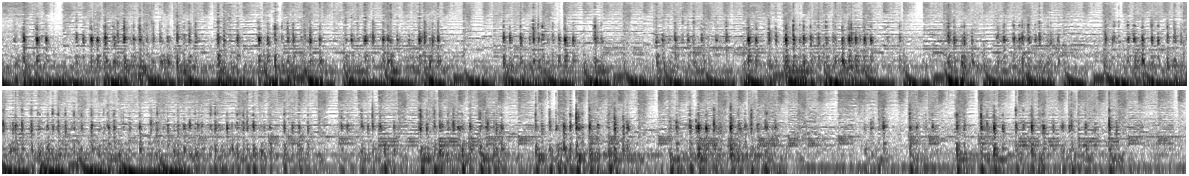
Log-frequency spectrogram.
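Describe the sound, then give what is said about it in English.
Rapid, continuous clacking of keys on a computer keyboard as someone types out a tweet, fairly loud, with irregular bursts of typing over a low background hum that drops away partway through; no one speaks. “Those infamous keyboard sounds.”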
